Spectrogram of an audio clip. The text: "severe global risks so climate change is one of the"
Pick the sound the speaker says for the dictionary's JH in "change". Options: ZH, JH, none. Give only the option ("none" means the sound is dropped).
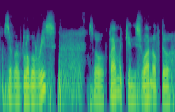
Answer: none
